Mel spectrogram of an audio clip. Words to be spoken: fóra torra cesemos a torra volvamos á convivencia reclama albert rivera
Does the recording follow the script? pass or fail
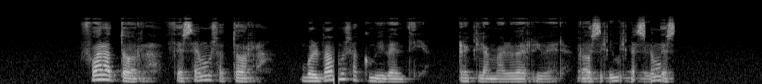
fail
